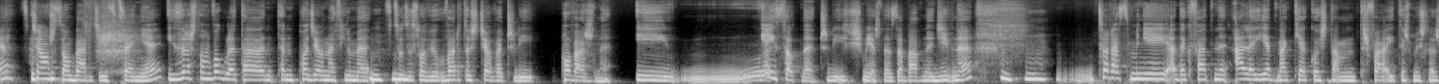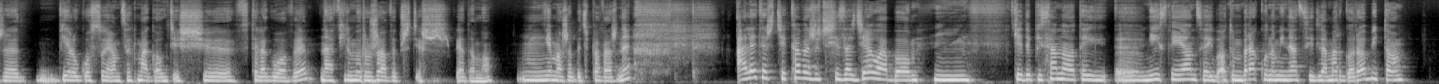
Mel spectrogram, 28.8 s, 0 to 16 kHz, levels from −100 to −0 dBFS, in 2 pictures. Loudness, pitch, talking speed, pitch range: -20 LUFS, 190 Hz, 155 wpm, 175-220 Hz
